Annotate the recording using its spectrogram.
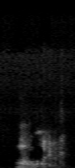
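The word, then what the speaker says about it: xxxHOLiC: there's a manga um it's spelled XXX holic and it's holic yes yes um but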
